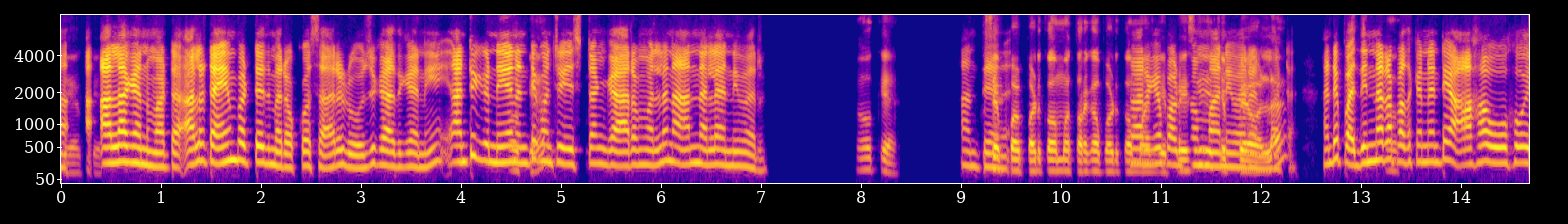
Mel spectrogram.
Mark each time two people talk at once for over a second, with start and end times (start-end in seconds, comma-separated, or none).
10.7-12.2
